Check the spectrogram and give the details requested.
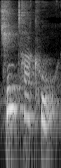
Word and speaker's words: Cintaku: And so the pronunciation is Cintaku. And it is an Indonesian word.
